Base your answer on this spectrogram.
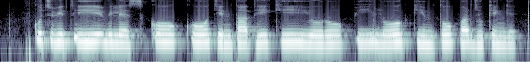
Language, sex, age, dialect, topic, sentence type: Hindi, female, 31-35, Awadhi Bundeli, banking, statement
